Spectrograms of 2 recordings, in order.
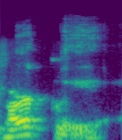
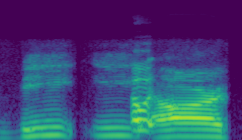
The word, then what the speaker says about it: Berkey: Berkeley. Berkeley. Berkly. EY, yeah. LEY, I think. I've looked at them several times. there's no L in there. It's Berkey.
